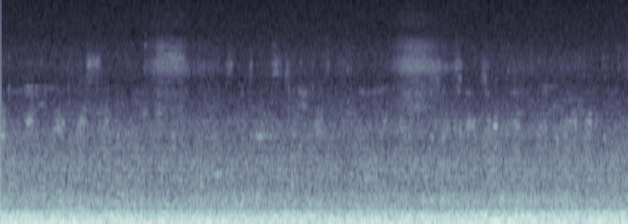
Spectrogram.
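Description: Car driving along a country road, heard from inside: a steady low rumble of engine and road noise, with a soft hiss that comes back every couple of seconds.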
